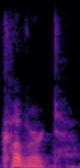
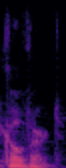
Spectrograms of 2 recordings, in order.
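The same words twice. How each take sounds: First: It is said with a British pronunciation. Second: It is said with an American pronunciation. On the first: "English pronunciation" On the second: "American would be covert"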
